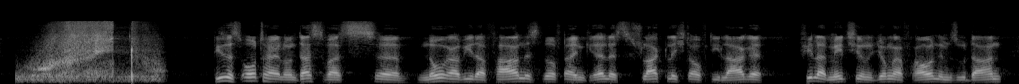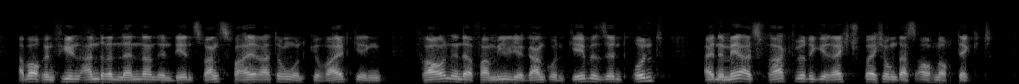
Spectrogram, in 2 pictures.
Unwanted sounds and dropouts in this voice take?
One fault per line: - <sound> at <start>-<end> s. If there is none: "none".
- whoosh at 0.2-1.7 s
